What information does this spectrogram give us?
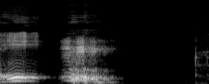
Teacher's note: زیر والے حرف کو جلدی پڑھے، ذرا بھی نہ کھینچے، معروف پڑھے، مجہول آواز سے بچے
